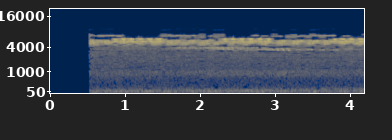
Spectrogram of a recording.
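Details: Insects singing beside a rice-field path on an autumn morning: after half a second of silence, a dense, steady, high shimmering trill runs without pause, over a low, constant rumble.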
